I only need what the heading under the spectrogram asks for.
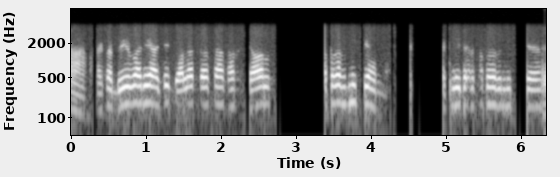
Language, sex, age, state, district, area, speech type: Bengali, male, 60+, West Bengal, Uttar Dinajpur, urban, conversation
